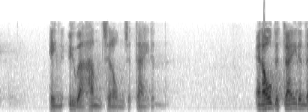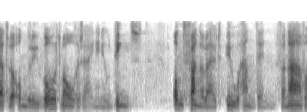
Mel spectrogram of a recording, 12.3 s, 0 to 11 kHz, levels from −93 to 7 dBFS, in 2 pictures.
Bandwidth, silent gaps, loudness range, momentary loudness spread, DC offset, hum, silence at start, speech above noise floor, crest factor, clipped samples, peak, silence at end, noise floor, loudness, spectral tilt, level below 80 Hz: 10.5 kHz; none; 8 LU; 18 LU; under 0.1%; none; 1 s; 46 dB; 26 dB; under 0.1%; 0 dBFS; 0 s; -71 dBFS; -24 LUFS; -6.5 dB/octave; -74 dBFS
